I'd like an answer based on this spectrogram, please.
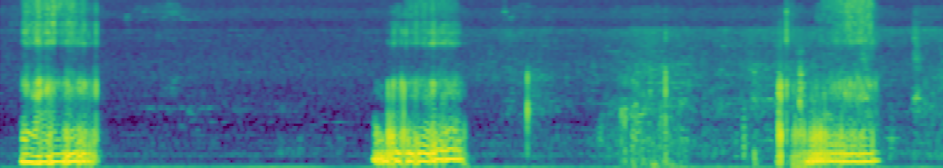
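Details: Tired pet cat asleep indoors after visiting the vet, snoring in slow rasping breaths about three seconds apart, each low and rumbling, with faint small noises between.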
